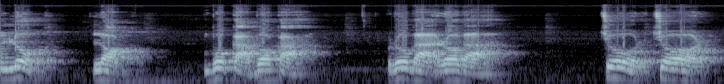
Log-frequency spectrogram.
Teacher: ওকারের অকারে উচ্চারণের প্রবণতা ব্যাপক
